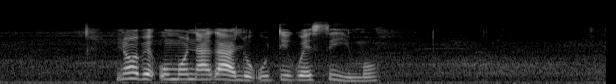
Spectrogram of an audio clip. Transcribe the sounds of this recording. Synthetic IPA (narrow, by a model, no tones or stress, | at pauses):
nɔɓɛʔumɔnak̬alɔʔutʼik̬wesiːmɔ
